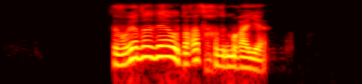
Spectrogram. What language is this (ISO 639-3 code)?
kab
